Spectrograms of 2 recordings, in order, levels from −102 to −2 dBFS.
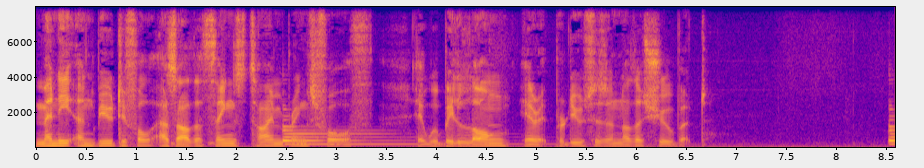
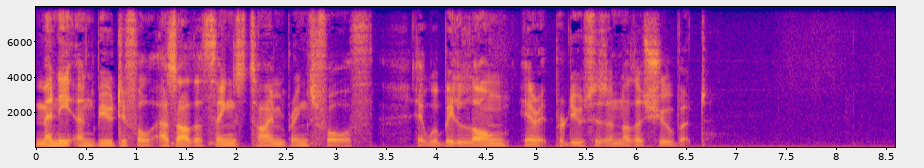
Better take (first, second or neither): second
